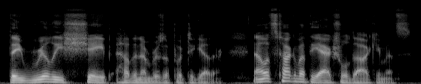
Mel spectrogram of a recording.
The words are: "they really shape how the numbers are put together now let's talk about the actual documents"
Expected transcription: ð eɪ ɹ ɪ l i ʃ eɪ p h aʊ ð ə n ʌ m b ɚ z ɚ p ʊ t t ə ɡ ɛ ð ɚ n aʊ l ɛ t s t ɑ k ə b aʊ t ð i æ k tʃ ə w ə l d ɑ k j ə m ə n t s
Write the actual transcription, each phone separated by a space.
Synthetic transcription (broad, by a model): ð eɪ ɹ ɪ l i ʃ eɪ p h aʊ ð ə n ʌ m b ɚ z ɚ p ʊ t t ə ɡ ɛ ð ɚ n aʊ l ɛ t s t ɑ k ə b aʊ t ð i æ k tʃ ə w l d ɑ k j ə m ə n t s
